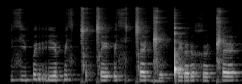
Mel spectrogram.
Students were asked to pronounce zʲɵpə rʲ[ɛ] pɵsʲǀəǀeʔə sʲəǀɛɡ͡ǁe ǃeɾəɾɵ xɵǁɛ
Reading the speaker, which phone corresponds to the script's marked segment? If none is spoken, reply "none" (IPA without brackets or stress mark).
ɛ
